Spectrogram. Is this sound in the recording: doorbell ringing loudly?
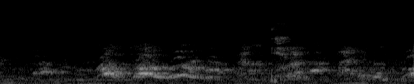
no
